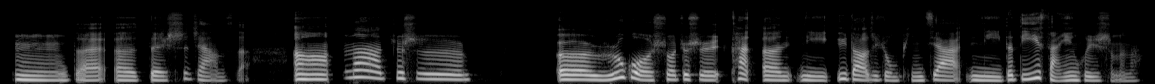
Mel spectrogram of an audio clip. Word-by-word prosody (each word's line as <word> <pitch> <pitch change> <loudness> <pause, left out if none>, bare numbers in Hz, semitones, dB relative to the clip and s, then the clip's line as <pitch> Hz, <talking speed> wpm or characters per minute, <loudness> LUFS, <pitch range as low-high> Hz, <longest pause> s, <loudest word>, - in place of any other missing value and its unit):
嗯， 200 -3 +1
对， 220 - -7 0.3
呃 195 -1 -1
对， 190 0 -2
是 210 +7 -12
这 225 -4 -8
样 185 -2 -7
子 195 - -30
的。 - - -18 0.4
呃， 235 -1 +5
那 315 -1 +3
就 280 +1 -2
是， 235 -4 0 0.8
呃， 220 0 +6
如 215 +10 +3
果 250 -11 +3
说 215 +3 -3
就 230 +1 0
是 210 -3 -3
看 255 -4 0
呃， 200 -1 +1 0.2
你 190 -3 -2
遇 260 0 -1
到 220 -4 +2
这 200 - -6
种 190 -3 -6
评 185 0 -7
价， 200 -1 -1
你 190 -3 -1
的 210 +4 0
第 235 +3 -1
一 300 - +6
反 195 - -4
应 195 +1 -1
会 190 -1 -4
是 180 - -7
什 175 - -15
么 - - -13
呢？ 170 +2 -17
205 Hz, 205 characters per minute, -22 LUFS, 195-235 Hz, 0.8 s, 呃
